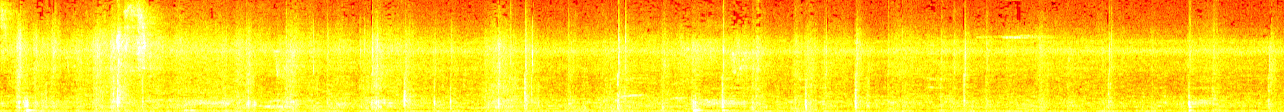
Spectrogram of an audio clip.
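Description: Forest ambience: a steady high-pitched drone like insects, with short squeaks, clicks and brief calls scattered through it, the loudest a short rising call about a second in.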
